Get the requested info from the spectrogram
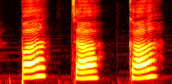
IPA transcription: p t k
